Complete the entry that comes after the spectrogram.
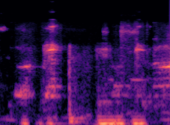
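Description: A frog croaks close up in a few quick, loud, raspy pulses, with no other sound around it.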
